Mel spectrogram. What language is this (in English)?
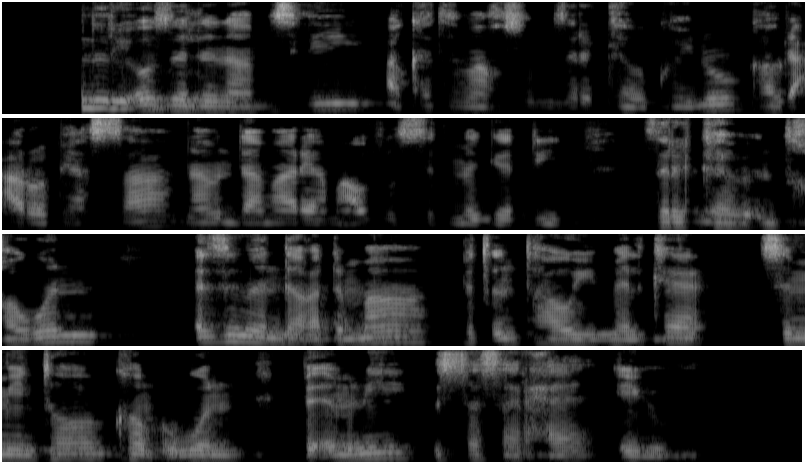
Tigrinya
